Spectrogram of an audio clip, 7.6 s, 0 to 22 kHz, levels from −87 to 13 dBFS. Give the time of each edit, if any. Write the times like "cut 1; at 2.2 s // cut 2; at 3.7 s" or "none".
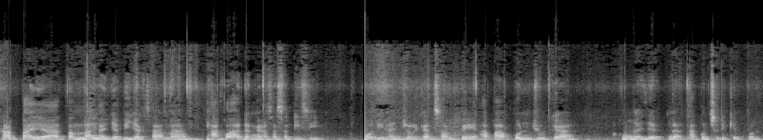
cut 1; at 3.6 s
